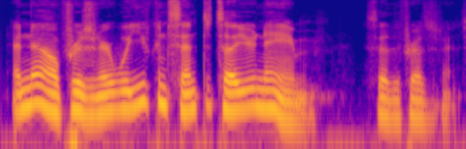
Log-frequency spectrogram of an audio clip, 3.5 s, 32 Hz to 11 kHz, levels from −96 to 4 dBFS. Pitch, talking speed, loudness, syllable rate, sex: 145 Hz, 225 wpm, -17 LUFS, 5.6 syllables/s, male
